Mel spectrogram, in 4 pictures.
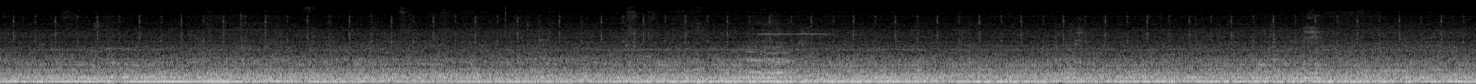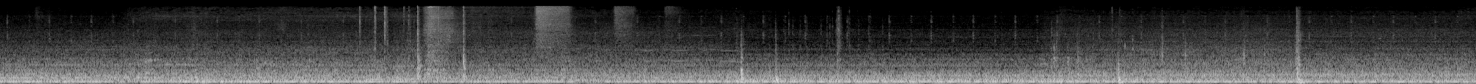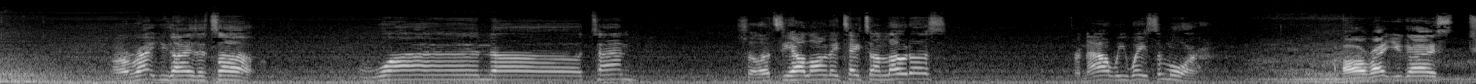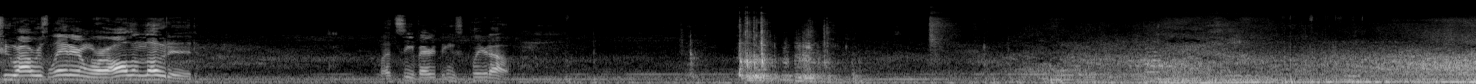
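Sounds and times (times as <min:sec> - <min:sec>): truck diesel engine idling: 0:00.0 - 0:55.8
short hisses and clicks: 0:19.0 - 0:21.2.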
